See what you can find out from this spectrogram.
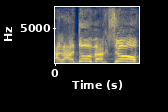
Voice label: threat infantry exposed, battle chatter, english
